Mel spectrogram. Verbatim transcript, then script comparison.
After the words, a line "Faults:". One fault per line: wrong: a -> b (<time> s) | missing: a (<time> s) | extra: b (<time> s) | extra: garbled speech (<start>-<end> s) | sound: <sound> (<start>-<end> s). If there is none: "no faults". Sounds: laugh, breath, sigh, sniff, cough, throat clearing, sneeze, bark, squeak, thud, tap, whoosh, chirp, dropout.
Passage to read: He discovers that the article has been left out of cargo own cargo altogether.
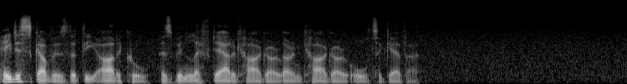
He discovers that the article has been left out of cargo own cargo altogether.
Faults:
no faults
